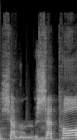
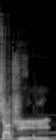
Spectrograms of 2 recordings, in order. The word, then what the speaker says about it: Gâteau: Oh, chateau au chocolat? It's pronounced like chateau. No, Like it's Gateau.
